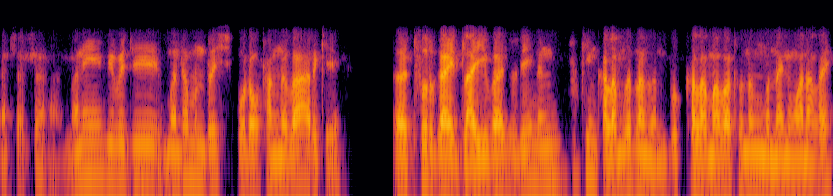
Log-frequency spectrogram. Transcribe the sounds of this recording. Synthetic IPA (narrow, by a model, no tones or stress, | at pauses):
atsʰa̰ːtsʰa̰manibiβadimɯntʰamɯnɾɯjsi̥pʰɔdawtʰaŋnɯbaːɾɯkʰḛ | tʰuɾɡajdlajbazudinɯŋbukiŋkʰalamɡɯɾnaŋɡɯnbukʰːalamaβatʰunɯŋmɯnːajnɯŋwanalaj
